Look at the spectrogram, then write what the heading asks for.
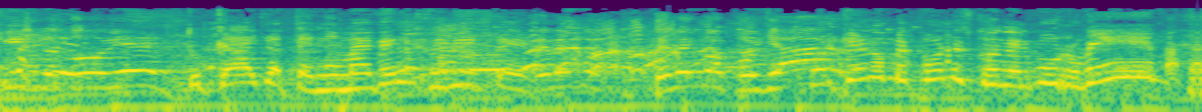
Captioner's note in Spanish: risas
